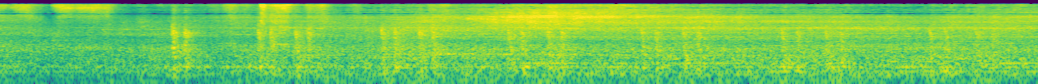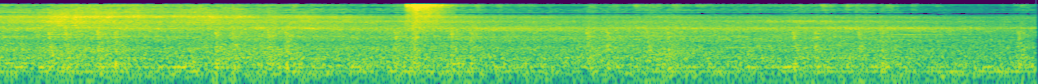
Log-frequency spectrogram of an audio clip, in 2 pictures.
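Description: Shinkansen train moving along the platform with a steady running noise and a low hum, with a few sharp clicks about two to four seconds in.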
